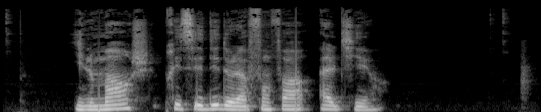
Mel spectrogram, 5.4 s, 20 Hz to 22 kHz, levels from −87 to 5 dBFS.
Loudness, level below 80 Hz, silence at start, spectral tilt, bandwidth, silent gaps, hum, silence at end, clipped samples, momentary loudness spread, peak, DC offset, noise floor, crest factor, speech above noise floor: -21 LUFS; -48 dBFS; 0.75 s; -6 dB/octave; 16 kHz; none; none; 1.6 s; under 0.1%; 11 LU; -6 dBFS; under 0.1%; -77 dBFS; 16 dB; 57 dB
